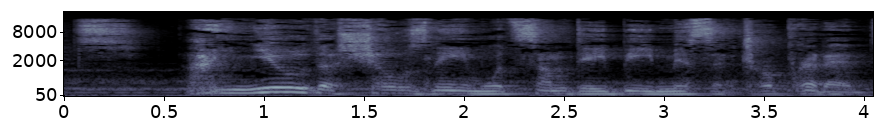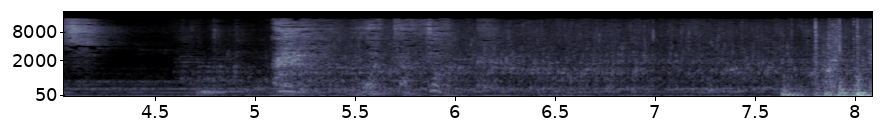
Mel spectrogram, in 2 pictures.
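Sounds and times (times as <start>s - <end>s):
speech: 0.7s - 5.0s
toilet flushing: 4.6s - 8.0s.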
